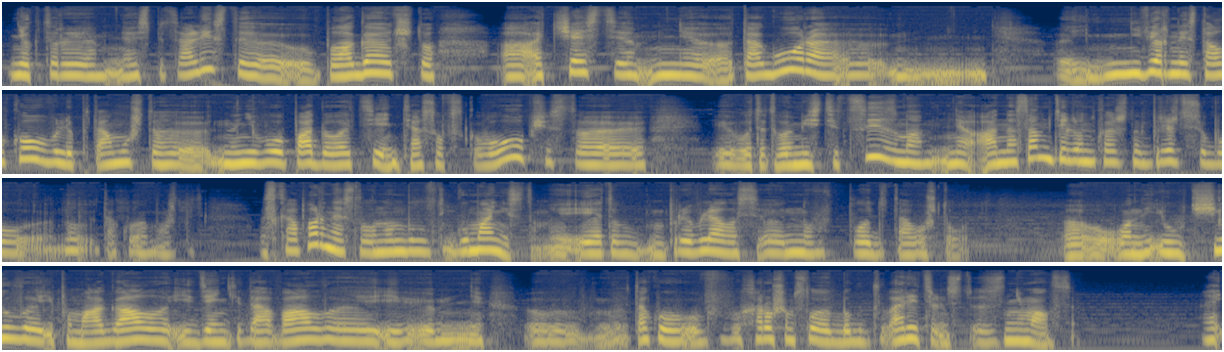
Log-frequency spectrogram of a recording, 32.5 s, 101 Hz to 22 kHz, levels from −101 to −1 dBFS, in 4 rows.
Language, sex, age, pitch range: Russian, female, 50-69, 175-220 Hz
